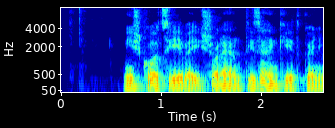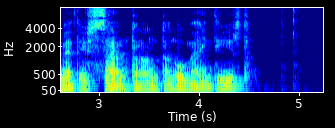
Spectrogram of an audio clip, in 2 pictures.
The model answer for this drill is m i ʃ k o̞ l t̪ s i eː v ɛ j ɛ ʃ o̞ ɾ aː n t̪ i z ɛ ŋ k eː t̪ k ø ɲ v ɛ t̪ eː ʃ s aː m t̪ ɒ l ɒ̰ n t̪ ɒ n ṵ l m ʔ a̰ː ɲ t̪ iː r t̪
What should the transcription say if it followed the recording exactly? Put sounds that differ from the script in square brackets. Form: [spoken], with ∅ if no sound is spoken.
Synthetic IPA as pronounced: m i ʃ k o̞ l t̪ s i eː v ɛ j [i] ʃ o̞ ɾ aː n t̪ i z ɛ ŋ k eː t̪ k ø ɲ v ɛ t̪ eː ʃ s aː m t̪ ɒ l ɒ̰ n t̪ ɒ n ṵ l m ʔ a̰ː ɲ t̪ iː r t̪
